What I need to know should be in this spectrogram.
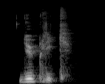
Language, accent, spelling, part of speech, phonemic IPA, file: French, France, duplique, verb, /dy.plik/, LL-Q150 (fra)-duplique.wav
- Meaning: inflection of dupliquer: 1. first/third-person singular present indicative/subjunctive 2. second-person singular imperative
